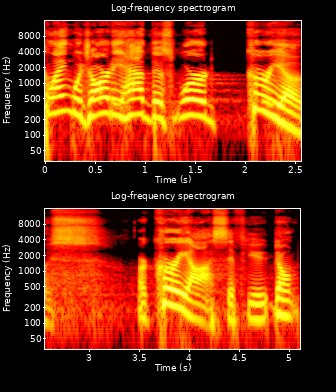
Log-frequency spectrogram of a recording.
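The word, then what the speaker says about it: κύριος: The Greek language already had this word kurios, or kurios if you don't pronounce it like you're from Lubbock. Kurios. Kurios.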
